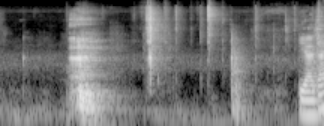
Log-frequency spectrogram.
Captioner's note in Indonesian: berdehem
